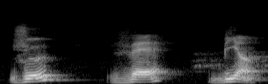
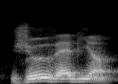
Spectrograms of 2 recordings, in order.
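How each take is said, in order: First: "Je" "vais" "bien" slowly with pauses between; syllable by syllable. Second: Said in the usual way. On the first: Shown as a demonstration. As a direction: spell it out word by word. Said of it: "é com a frase".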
